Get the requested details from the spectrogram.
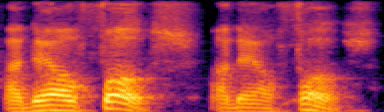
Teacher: the accent is on the last syllable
